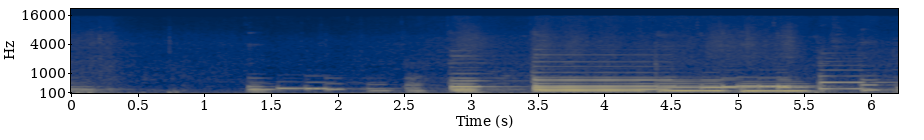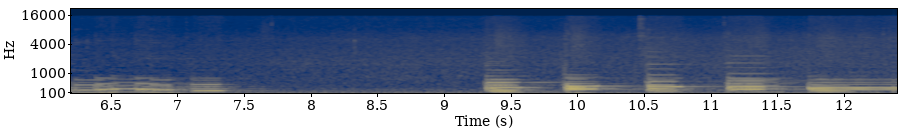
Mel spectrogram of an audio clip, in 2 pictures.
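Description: Electronic keyboard played solo: a few short notes, then held chords and quicker runs, a pause of about two seconds, and more chords near the end.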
